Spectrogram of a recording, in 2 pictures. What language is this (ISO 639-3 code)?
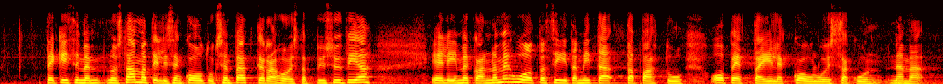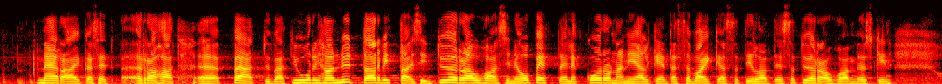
fin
